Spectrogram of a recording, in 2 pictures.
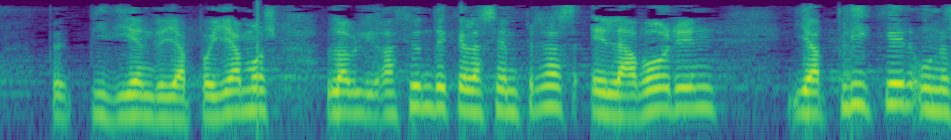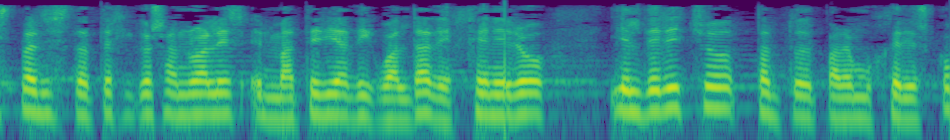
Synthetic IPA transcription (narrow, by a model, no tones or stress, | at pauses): piðje̞nd̪o̞japo̞ʝamo̞slao̞β̞liɣ̞aθjo̞nd̪e̞ke̞lase̞mpɾesase̞laβ̞o̞ɾe̞n | iaplike̞nuno̞splanesest̪ɾat̪e̞xiko̞sanuale̞se̞nmat̪e̞ɾjaðeiɣwald̪aðe̞xe̞ne̞ɾo̞ie̞ld̪e̞ɾe̞t͡ʃo̞t̪ant̪opaɾamuxe̞ɾe̞sko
